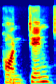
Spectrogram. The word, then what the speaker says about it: content: The pronunciation error, C-O-N-T-E-N-T, has 2 pronunciations in the context of how you want to say it. If you are referring to just the matter of the speech, then it will be the content of the speech. It should be K. Pronunciation will be K, the content of the speech. But if you're happy when you listen to the speech, then you can say, I am content by listening to your speech.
